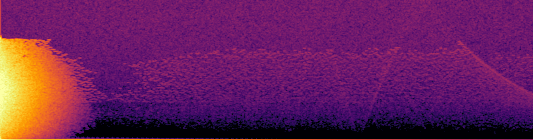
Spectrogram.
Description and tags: KD Daft Kick
That kick that was in that Tron song they did (Daft Punk - Derezzed)
Beam, Bit, Crusher, Daft, Derezzed, EDM, Lazer, Percussion, Punk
